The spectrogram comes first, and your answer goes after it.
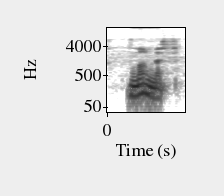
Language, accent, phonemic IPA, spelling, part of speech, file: English, Southern England, /ˈmɒnməθ/, Monmouth, proper noun, LL-Q1860 (eng)-Monmouth.wav
- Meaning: 1. A town and community with a town council in Monmouthshire, Wales (OS grid ref SO5012) 2. A number of places in the United States: A census-designated place in Fresno County, California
